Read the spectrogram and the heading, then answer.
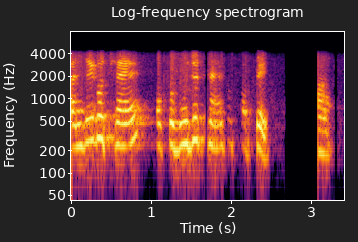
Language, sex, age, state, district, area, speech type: Sindhi, female, 45-60, Uttar Pradesh, Lucknow, urban, conversation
